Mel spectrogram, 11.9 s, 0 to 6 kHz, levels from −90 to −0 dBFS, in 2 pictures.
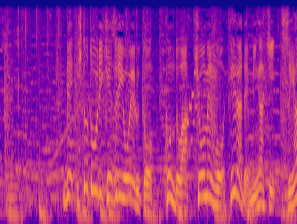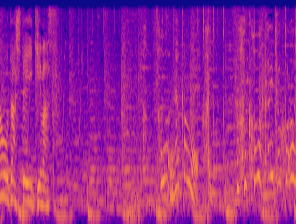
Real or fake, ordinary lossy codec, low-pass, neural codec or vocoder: real; none; 5.4 kHz; none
